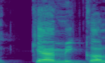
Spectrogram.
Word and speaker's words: chemical: केमिकल नहीं पढ़ लीजिएगा, देखिए CH का प्रयोग यहाँ पे भी क के रूप में करना है, के, और MI से मी होता है, CAL से देखिए सी का उच्चारण क के रूप में और एल का उच्चारण ल के रूप में, कल, केमिकल, क्या पढ़ेंगे, केमिकल ना कि केमिकल।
